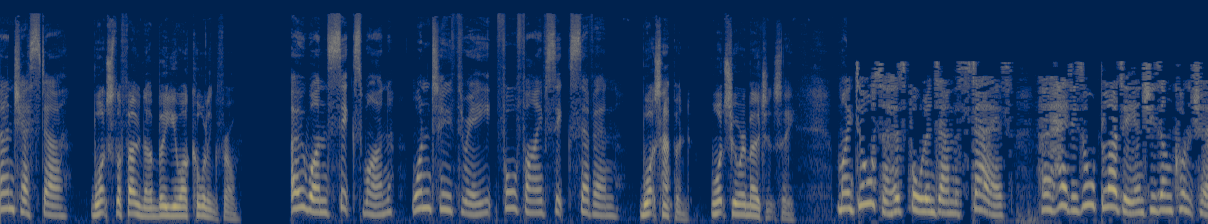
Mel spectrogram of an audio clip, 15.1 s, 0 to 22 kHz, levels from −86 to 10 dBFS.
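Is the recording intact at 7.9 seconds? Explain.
Yes, the audio is intact at 7.9 seconds, with no dropout, click, distortion or other fault at that moment.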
